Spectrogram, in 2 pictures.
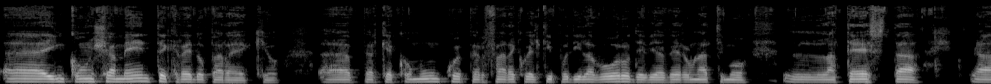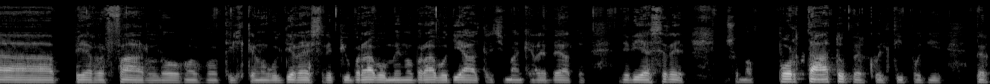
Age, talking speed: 50-69, 115 wpm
